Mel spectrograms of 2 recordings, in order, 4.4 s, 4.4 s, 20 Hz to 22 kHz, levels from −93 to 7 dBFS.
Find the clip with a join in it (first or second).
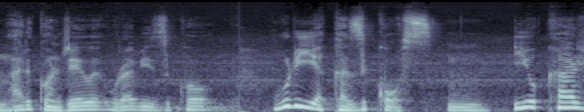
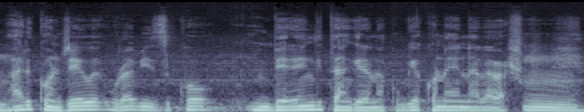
first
